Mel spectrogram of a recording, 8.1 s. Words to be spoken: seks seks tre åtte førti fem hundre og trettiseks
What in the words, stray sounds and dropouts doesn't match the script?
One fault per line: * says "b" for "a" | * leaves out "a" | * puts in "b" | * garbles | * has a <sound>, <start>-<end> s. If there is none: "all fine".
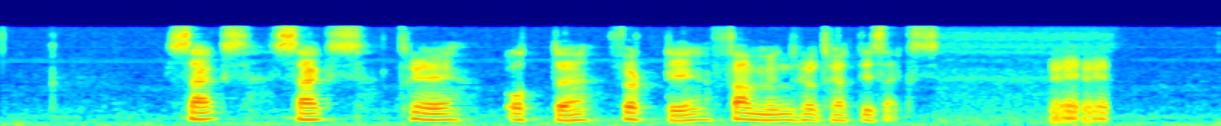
* has a laugh, 7.0-7.4 s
